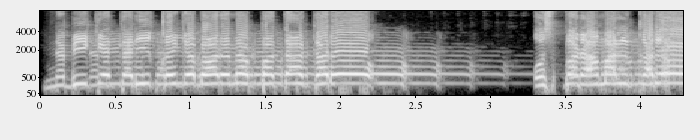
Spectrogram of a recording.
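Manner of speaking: loud preacher's exhortation; loud sermon cry; fiery preaching. Acted. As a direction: thunder it to the crowd. Preacher at full force.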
